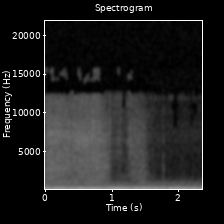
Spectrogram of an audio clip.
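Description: Steady low road and tyre rumble inside the cabin of an electric Tesla Model 3 rolling slowly at about 10 mph, with no engine note. A faint hiss above it fades about halfway through.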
